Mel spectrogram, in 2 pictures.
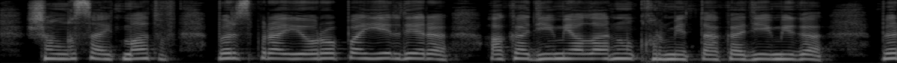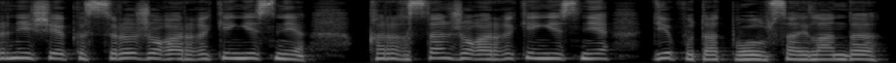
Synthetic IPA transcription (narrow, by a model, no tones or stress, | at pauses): ʃəɴʁəzɑjt̪mɑt̪o̞fbɪɾɪspʰraje̞wɾo̞pɑje̞ld̪e̞ɾɪakad̪ʲe̞mijalˠɑɾənəɴqʰʊɾme̞t̪ːɪakad̪ʲe̞mijɡɪbɪɾne̞ʃe̞kʲʰɪst̪ɪɾɪʒo̞ʁɑɾʁəkʲʰe̞ŋe̞sɪne̞qʰəɾʁəst̪ɑnʒo̞ʁɑɾʁəkʲʰe̞ŋe̞sɪne̞d̪ʲe̞put̪ɑt̪̚bo̞lˠəpsɑjlˠɑnd̪ə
